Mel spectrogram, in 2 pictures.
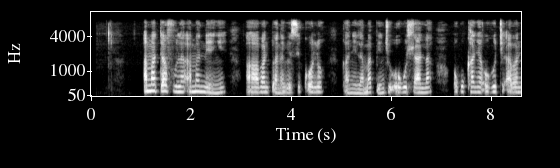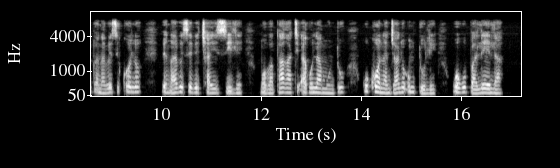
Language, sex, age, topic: North Ndebele, female, 25-35, education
